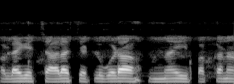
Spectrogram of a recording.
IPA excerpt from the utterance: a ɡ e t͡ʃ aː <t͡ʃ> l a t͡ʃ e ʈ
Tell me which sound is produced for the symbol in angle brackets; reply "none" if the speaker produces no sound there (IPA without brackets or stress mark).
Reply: none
